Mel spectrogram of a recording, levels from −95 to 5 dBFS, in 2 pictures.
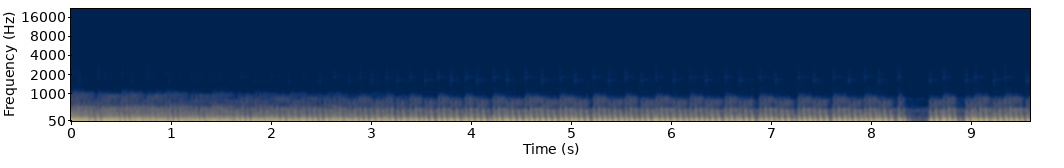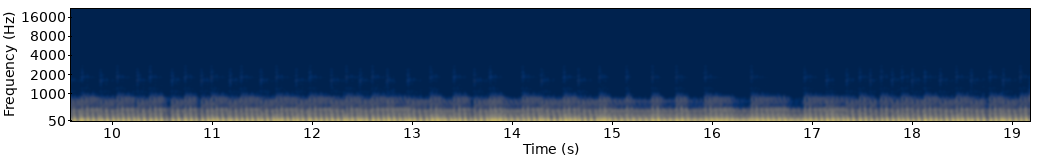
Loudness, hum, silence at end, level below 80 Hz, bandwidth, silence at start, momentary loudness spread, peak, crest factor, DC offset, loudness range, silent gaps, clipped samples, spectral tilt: -26 LUFS; none; 0 s; -22 dBFS; 0.9 kHz; 0 s; 4 LU; -6 dBFS; 14 dB; 0.1%; 3 LU; none; under 0.1%; -15.5 dB/octave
